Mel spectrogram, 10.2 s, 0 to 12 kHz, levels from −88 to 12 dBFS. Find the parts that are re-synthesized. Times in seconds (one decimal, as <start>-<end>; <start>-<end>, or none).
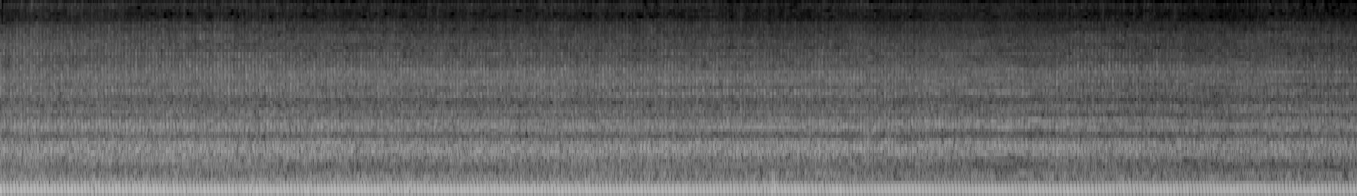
6.3-8.0; 8.9-9.5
